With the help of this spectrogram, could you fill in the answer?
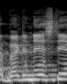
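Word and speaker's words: Wednesday: वेडनेसडे अपन बोलते हैं? नहीं बोलते, अपन क्या बोलते हैं? वेडनेसडे। ठीक है, तो यहाँ पर डी क्या हो गया? Silent letter.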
